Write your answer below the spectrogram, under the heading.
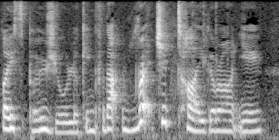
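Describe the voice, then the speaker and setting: A female-sounding voice puts on a gruff character voice at a medium pitch. The pace is moderate. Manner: gruff, disapproving.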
